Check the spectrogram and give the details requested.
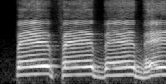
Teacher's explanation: पे फे बे भे में हमारी जीभ होठों को टच करती है, ये ओष्ठ्य व्यंजन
